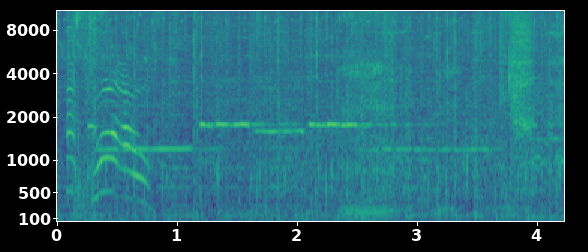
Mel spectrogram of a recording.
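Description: Horse hooves clip-clop in a rapid galloping rhythm while riding in the Witcher 3 video game, with a horse whinny near the start and a game soundscape throughout.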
